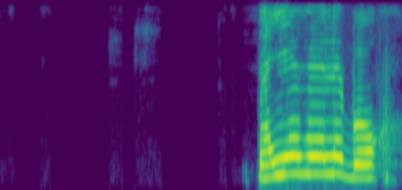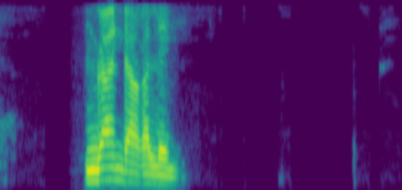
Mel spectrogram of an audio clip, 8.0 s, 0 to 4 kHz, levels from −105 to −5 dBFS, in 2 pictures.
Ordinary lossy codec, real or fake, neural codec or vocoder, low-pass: AAC, 32 kbps; real; none; 3.6 kHz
